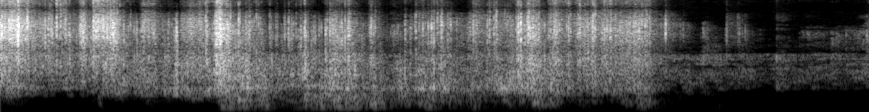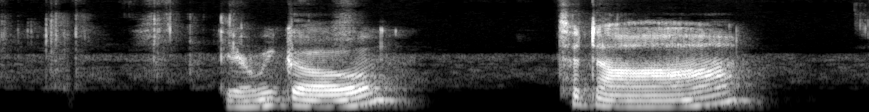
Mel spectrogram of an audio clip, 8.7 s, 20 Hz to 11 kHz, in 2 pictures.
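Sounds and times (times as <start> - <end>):
blank sheet of paper rustling while handled and laid down: 0.0 - 5.5
faint steady hum: 0.0 - 8.6
speech: 5.5 - 6.4, 7.2 - 8.2.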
